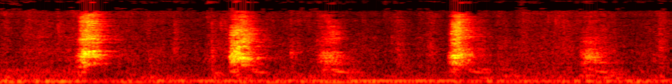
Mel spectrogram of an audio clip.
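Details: Shih Tzu dog at a pet shop giving four short sharp barks about once a second, with a high steady whine in the background.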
